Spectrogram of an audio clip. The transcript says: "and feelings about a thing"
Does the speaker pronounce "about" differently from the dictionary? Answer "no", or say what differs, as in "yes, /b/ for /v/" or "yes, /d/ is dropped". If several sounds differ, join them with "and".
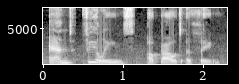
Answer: no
